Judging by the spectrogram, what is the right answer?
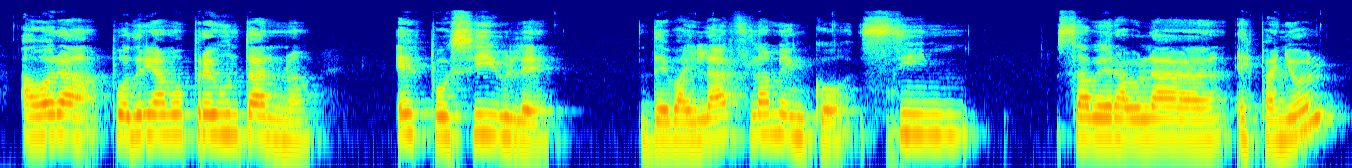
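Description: A woman with a Polish accent speaks at a very slow pace in a dark, mellow tone, with fairly even intonation and very even loudness. The recording is very clean, with a silent background. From Poland, Warsaw. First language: Polish (speaking Spanish). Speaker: flamenco dancer and teacher. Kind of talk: interview. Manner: halting, with repetitions.

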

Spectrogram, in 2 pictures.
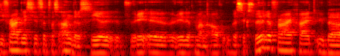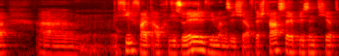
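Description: A man at a very slow pace and fairly low pitch, with noticeable background noise and audible room echo. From mixed: Belarus, with childhood in USA, Italy, Germany. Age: 20s. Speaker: business student and startup founder. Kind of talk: casual interview. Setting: in a flat, in person. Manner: hesitant, many filler sounds.

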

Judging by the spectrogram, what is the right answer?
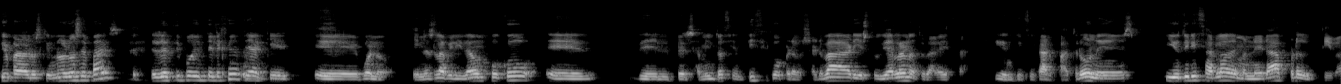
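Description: A man with a high voice speaks at a moderate pace and with lively intonation. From Asturias, Spain. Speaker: podcast co-host. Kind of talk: casual chat. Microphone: poor audio quality.

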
